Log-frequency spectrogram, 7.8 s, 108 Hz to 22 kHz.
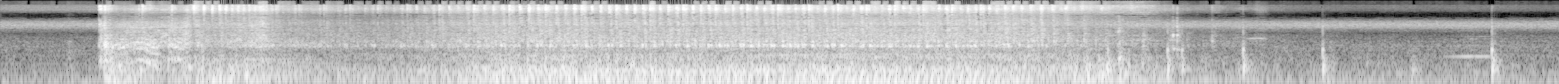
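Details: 1992 Volvo 740 turbo on MegaSquirt 1v3 with an ongoing no-start-when-warm issue, tested with an inline spark tester; starter cranks at a steady pulse about five seconds, speed swelling slightly, but the engine never catches.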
